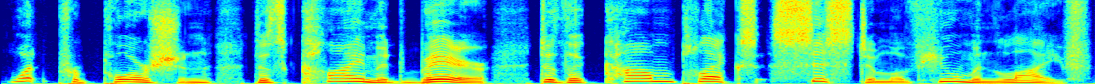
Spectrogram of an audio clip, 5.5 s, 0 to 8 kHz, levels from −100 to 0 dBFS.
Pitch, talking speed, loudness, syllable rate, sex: 185 Hz, 130 wpm, -18 LUFS, 3.9 syllables/s, male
